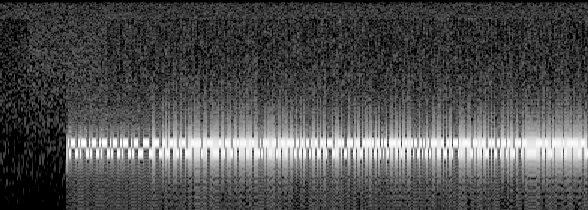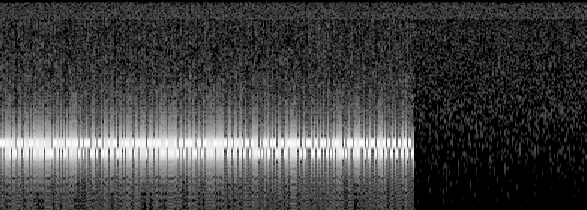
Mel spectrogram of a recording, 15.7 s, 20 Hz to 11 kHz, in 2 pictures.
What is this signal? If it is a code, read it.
NAVTEX (SITOR-B), 100 baud, 170 Hz shift, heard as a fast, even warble, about 1000 Hz centre. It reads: IJYBRQ GLDBQON JCA AMU KOE WSI WEWREH QUPMTSR UHAJG CY GIHLUUW KZLBQZJ NZW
